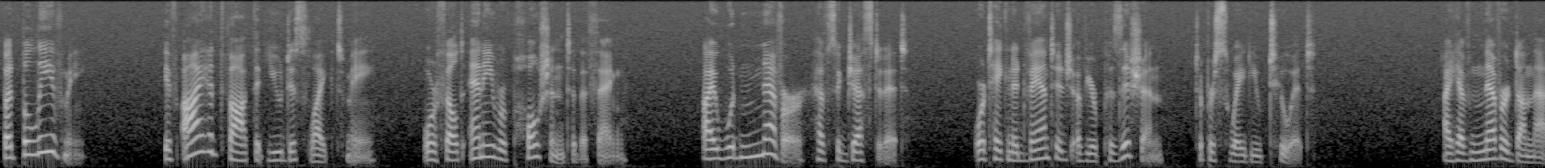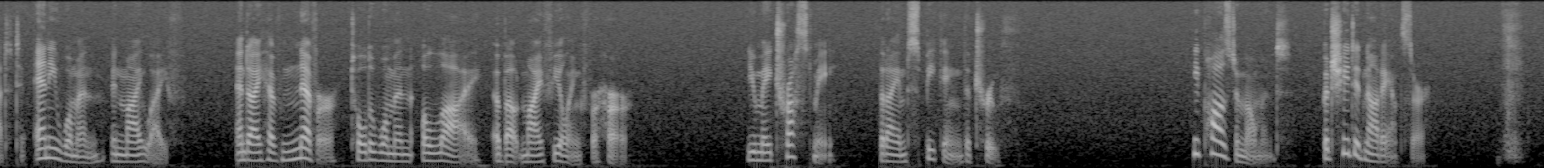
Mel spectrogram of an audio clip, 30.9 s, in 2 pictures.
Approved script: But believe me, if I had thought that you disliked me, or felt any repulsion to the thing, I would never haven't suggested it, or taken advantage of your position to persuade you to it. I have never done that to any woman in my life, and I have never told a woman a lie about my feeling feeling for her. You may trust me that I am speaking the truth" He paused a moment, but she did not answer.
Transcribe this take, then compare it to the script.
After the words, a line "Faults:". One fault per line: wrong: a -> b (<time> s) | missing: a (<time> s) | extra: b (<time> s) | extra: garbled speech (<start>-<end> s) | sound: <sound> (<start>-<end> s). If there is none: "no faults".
But believe me, if I had thought that you disliked me, or felt any repulsion to the thing, I would never have suggested it, or taken advantage of your position to persuade you to it. I have never done that to any woman in my life, and I have never told a woman a lie about my feeling for her. You may trust me that I am speaking the truth" He paused a moment, but she did not answer.
Faults:
wrong: haven't -> have (8.1 s)
missing: feeling (21.3 s)
sound: sniff (30.4-30.8 s)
